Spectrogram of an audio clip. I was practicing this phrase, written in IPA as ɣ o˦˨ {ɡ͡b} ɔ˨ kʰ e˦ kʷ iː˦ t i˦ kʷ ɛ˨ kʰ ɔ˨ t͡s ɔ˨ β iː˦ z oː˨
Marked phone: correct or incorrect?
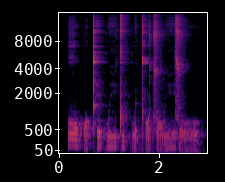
correct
